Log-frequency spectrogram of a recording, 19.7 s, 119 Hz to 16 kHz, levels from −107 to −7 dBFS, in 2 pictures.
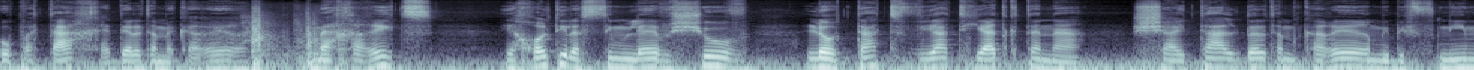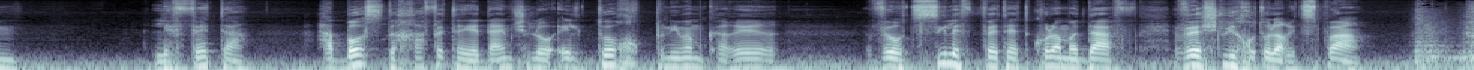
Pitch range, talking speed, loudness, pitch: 115-135 Hz, 115 wpm, -25 LUFS, 125 Hz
